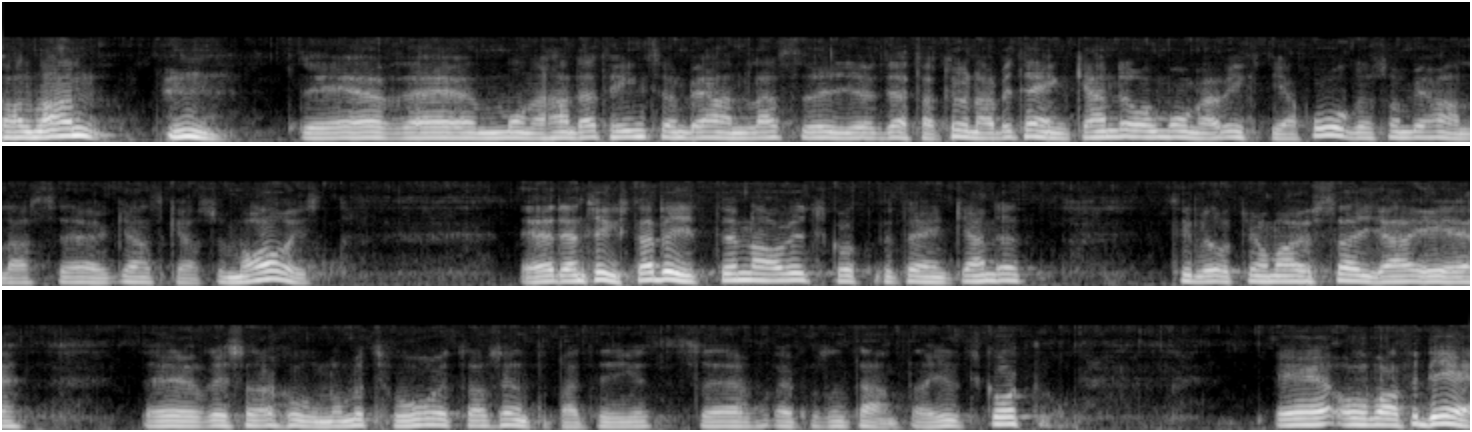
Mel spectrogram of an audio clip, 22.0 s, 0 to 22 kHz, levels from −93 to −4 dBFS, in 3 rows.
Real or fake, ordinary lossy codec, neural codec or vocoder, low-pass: fake; none; codec, 16 kHz, 4.8 kbps, FACodec; none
